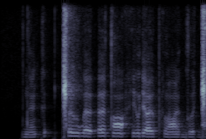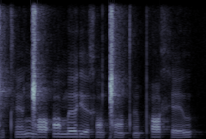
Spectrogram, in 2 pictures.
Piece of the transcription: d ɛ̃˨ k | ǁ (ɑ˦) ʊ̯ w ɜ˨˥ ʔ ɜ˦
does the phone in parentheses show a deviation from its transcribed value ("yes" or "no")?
yes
